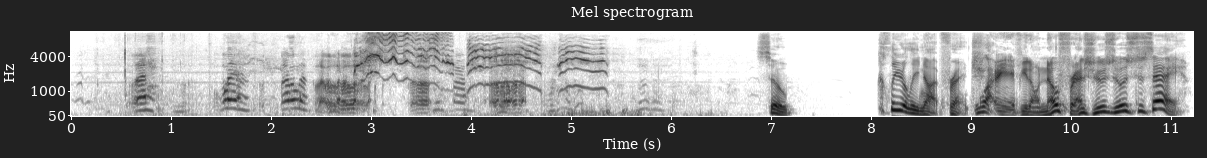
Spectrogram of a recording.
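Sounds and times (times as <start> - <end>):
speech: 0.6 - 5.2, 7.0 - 7.3, 8.2 - 11.2
monkey chattering in shrill squeaky calls and screechy cries: 1.8 - 5.4.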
